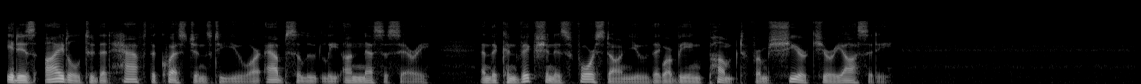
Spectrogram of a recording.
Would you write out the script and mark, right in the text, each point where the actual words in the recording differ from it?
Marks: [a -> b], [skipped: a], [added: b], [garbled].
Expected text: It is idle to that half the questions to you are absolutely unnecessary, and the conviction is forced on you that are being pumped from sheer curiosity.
It is idle to that half the questions to you are absolutely unnecessary, and the conviction is forced on you that are being pumped from sheer curiosity.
